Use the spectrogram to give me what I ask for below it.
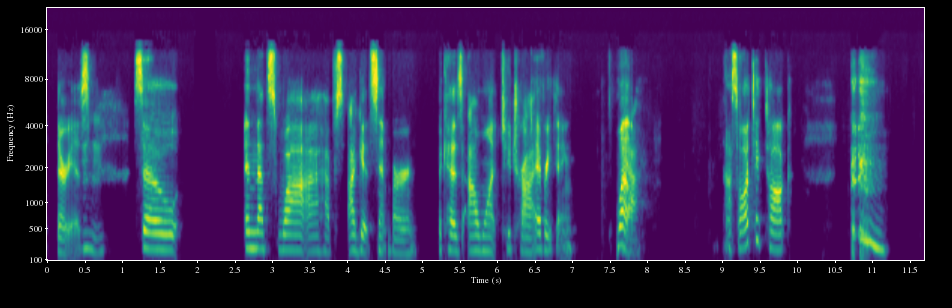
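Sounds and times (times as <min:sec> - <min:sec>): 
speech: 0:00.1 - 0:01.8, 0:02.6 - 0:08.0, 0:09.0 - 0:10.0, 0:10.7 - 0:11.3
throat clearing with a falling voiced rasp: 0:10.7 - 0:11.2.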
